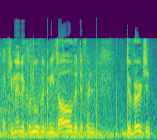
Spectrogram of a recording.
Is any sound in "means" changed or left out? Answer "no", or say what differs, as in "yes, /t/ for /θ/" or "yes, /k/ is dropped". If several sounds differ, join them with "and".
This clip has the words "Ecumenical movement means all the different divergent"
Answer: no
